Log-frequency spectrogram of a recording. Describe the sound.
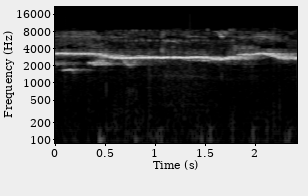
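A high, thin whistle blown through a pipe to converse with birds, held as one steady tone with a slight waver for the whole stretch, with no voices and only faint low rumbles underneath.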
